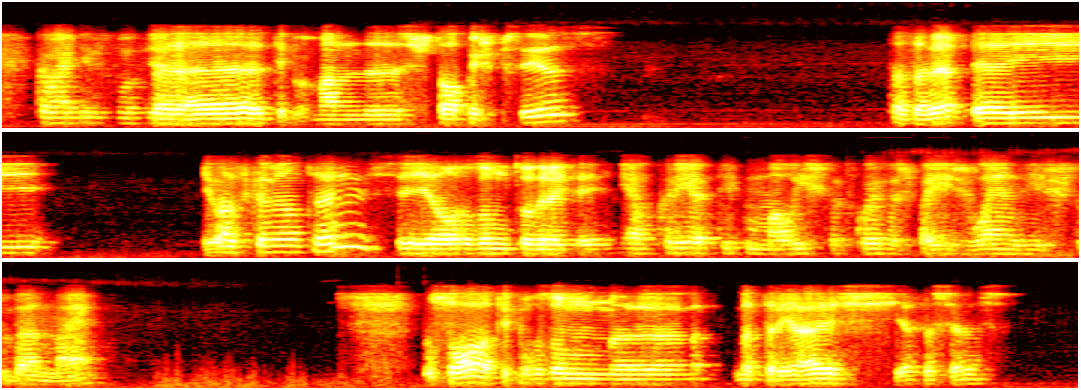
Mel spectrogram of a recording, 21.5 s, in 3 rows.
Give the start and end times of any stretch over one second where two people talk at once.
none

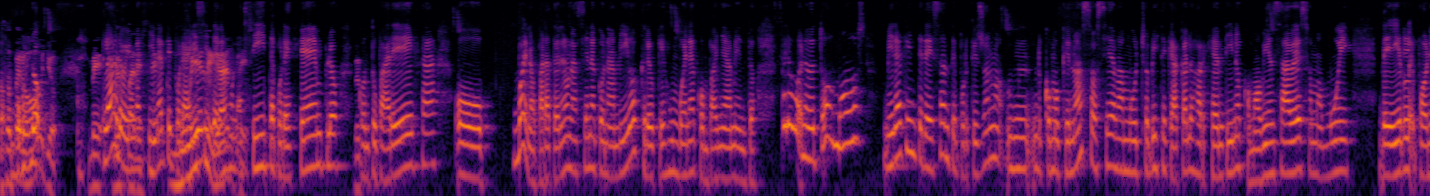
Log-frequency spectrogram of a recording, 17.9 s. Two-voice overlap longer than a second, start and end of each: 1.3-3.1

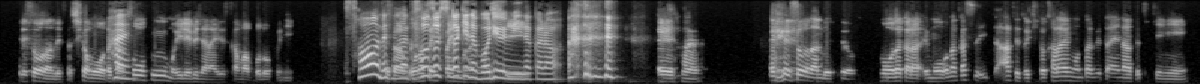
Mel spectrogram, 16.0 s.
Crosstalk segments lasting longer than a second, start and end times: 5.1-7.1

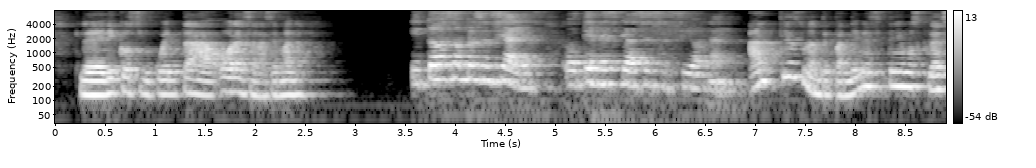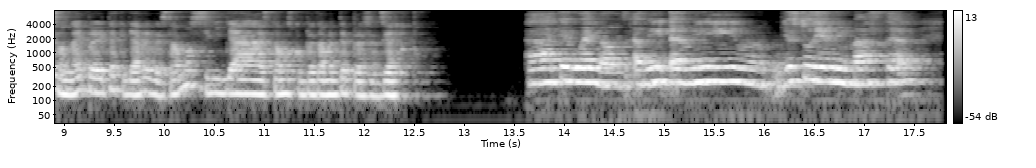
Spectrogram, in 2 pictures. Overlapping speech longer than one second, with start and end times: none

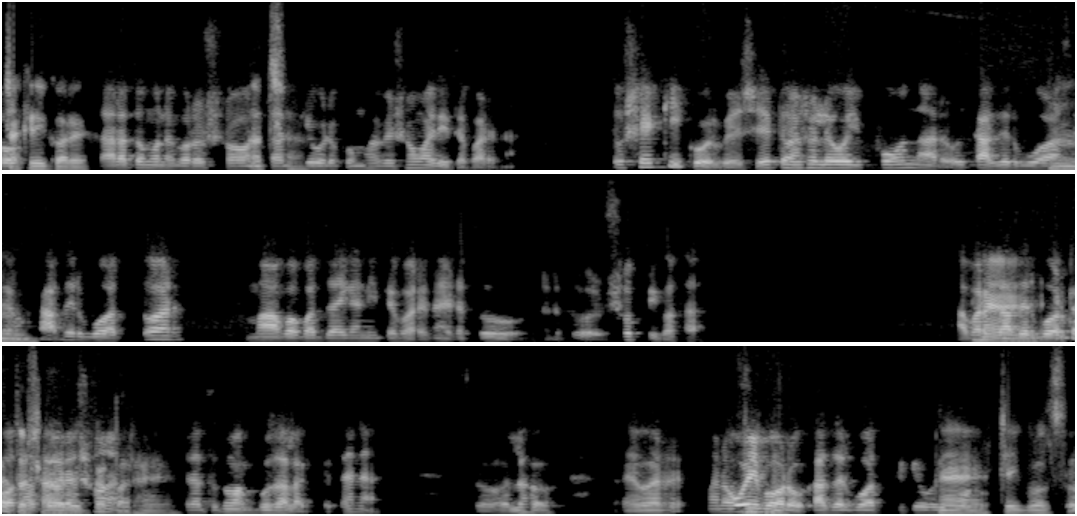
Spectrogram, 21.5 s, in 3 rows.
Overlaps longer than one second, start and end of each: 13.7-15.2

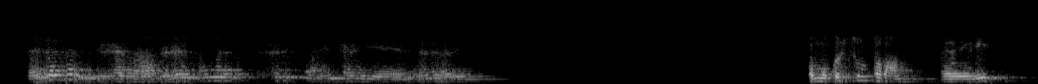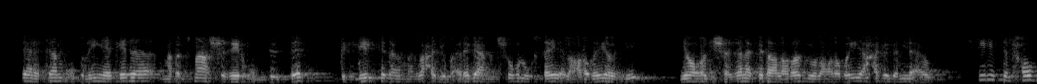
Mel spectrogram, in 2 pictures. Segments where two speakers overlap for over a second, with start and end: none

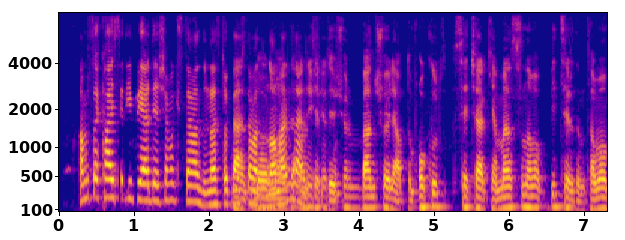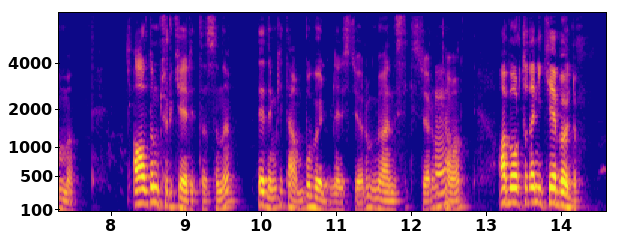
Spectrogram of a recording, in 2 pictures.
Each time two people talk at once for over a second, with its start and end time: 2.3-3.8

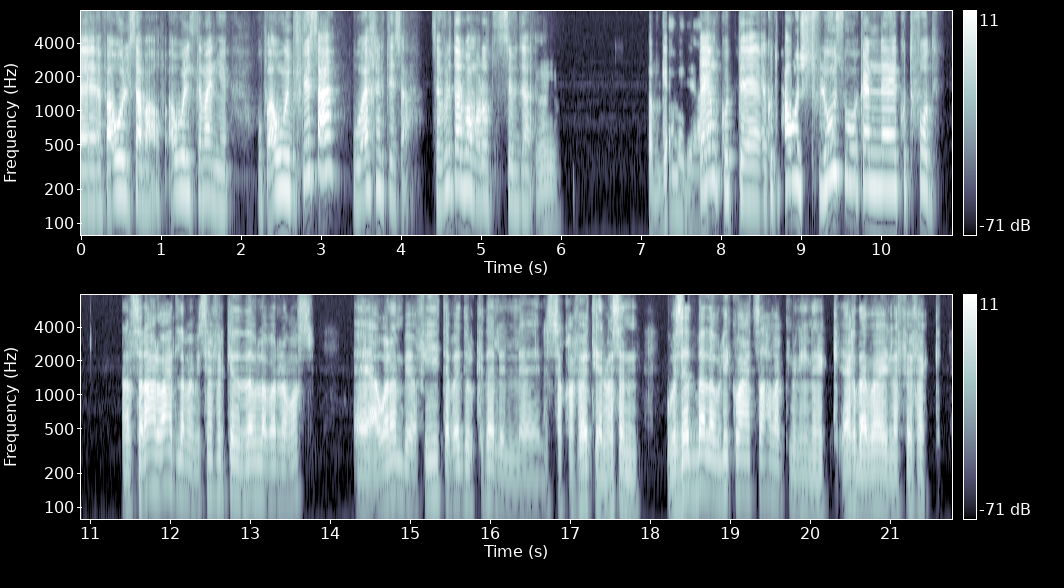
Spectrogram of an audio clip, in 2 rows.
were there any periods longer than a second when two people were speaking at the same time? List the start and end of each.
none

